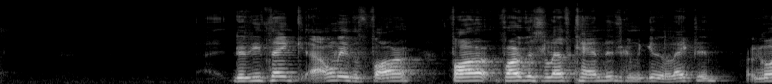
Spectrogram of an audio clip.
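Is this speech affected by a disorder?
Yes: cerebral palsy; power wheelchair.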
